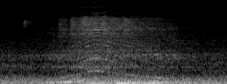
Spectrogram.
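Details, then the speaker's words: 2005 Mercedes CL600 V12 twin turbo with intermittent transmission limp mode, parked, throttle blips: faint whine rising and falling with revs over deep rumble, lacks power, cause unidentified; whine when revving. "Okay, so I have it parked and when you hit this gas, listen to it. What the freak is that? 2005 CL600 V12 twin turbo. What is that? It lacks power and it does all that right there."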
